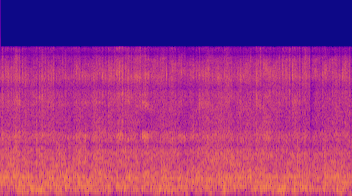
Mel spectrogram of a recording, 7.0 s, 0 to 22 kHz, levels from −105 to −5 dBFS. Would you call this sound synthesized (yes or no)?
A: yes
